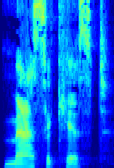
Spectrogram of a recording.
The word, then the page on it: masochist: British English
